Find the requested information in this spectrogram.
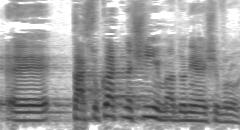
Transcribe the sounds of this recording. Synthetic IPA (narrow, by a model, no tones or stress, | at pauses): t̪aʕsʊkaːt̪naʃiːmʔad̪ːʊnjaʃɪvɾuːn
